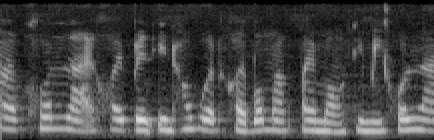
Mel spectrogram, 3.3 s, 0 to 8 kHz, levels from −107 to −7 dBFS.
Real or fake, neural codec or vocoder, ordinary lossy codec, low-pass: real; none; none; 7.2 kHz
